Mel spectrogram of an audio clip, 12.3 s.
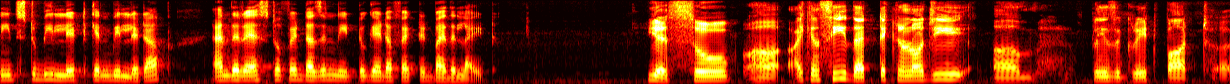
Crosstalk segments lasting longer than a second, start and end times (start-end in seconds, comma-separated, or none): none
